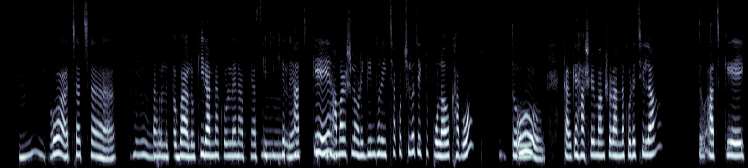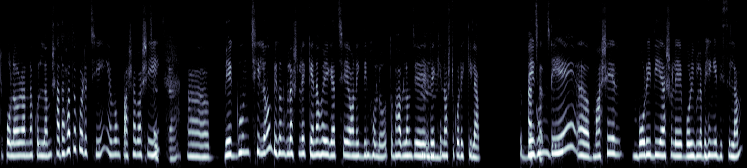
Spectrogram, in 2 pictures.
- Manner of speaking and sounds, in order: chuckle; tapping
- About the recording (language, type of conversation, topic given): Bengali, unstructured, আপনার প্রিয় রান্নার স্মৃতি কী?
